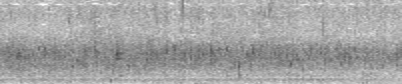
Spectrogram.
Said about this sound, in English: Take the lid off here. You hear the grease bubbling in there. And slowly lowering the turkey into the grease.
